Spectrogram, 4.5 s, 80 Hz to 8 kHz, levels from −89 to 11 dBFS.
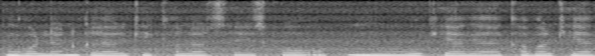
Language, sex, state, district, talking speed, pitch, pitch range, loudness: Hindi, female, Uttar Pradesh, Shamli, 175 wpm, 250 Hz, 245-255 Hz, -13 LUFS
